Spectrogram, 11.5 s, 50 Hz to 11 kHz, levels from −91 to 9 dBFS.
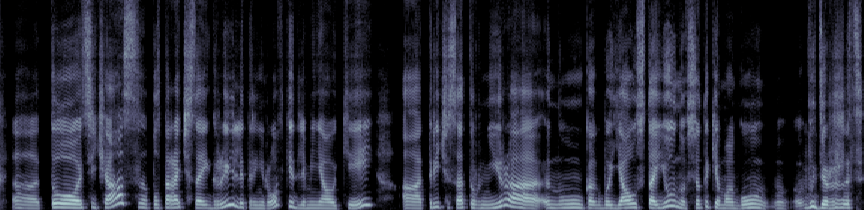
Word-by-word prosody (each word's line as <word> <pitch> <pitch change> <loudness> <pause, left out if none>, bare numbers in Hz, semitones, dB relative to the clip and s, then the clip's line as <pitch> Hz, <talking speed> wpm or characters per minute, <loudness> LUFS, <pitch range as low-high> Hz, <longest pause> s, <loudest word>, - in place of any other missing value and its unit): а 170 -3 -5 0.2
то 200 -2 +7
сейчас, 210 - 0
э, 205 -1 -4
1,5 195 +2 +1
часа 185 -3 +1
игры 175 - -2
или 335 -10 +2
тренировки 170 - -4
для 165 -4 -6
меня 165 -1 -2
окей, 170 - -2 0.4
а 165 -1 -1
3 220 +2 -5
часа 195 -2 0
турнира, 195 - +1
э, - - -1
ну, 190 +1 -3
как 170 -2 -1
бы 170 +1 -2
я 180 +2 +3
устаю, 200 +5 +2
но 180 -10 -3
всё-таки 190 +7 -2
могу, 170 +2 -2
м, 160 -2 -11 0.2
выдержать. 190 - +1
185 Hz, 140 wpm, -23 LUFS, 170-205 Hz, 0.4 s, то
